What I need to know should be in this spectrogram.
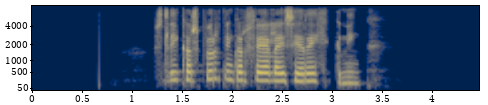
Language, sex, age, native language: Icelandic, female, 40-49, Icelandic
